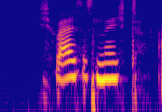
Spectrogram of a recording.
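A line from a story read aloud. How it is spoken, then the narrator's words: Plain. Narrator (German): antwortet das Mädchen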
